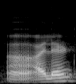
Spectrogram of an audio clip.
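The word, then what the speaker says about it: island: इसके बाद एमसीक्यू से क्या फाइंड the silent letter in the word आइलैंड। तो इसमें एस जो है साइलेंट है।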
